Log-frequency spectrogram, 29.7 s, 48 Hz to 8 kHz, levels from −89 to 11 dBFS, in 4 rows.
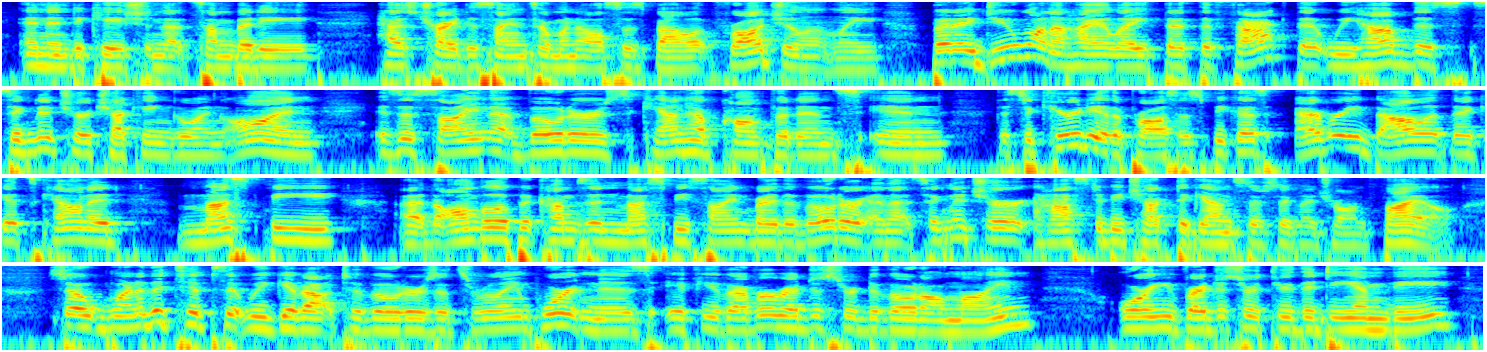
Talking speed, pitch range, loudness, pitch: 205 wpm, 160-190 Hz, -20 LUFS, 170 Hz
